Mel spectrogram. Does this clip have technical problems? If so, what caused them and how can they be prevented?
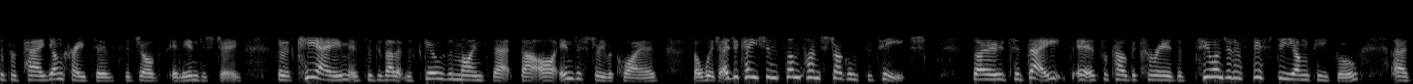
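Yes. The speech has passed through a G.729 codec for its whole length. That codec rebuilds the voice from a vocal tract model, a pitch predictor and a few pulses per frame, and the plainly audible roughness and slightly synthetic edge fit an 8 kbit/s G.729A stream. The line band runs from 250 Hz to 3.5 kHz. On a spectrogram, energy stops sharply at 3.5 kHz and is thin below 250 Hz, and harmonics look smeared and grainy. To prevent it, use a wideband codec such as G.722 or Opus where the network allows.

Between 9.15 and 9.18 s there is VoIP packet loss concealed by the speech codec, which fits a single lost 10 ms frame. The decoder filled the gap by extending its last pitch and filter with falling gain. Because each frame builds on the one before, the voice stays weak or distorted for tens of milliseconds after packets return. 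On a waveform this shows as a short stretch of extrapolated signal with reduced amplitude. To prevent it, give voice packets priority with QoS and use forward error correction or a larger jitter buffer.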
